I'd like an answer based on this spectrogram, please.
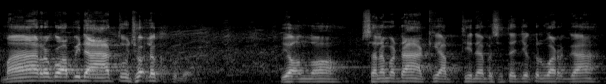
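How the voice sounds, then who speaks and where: Bright-voiced joking male preacher. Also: mid-range voice, steady tone, moderate pace, slight background noise. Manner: jokes with the crowd and leads prayers aloud. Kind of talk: humorous religious lecture with prayers.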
